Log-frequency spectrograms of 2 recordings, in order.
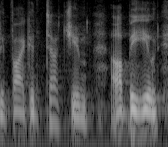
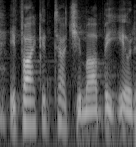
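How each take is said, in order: First: Quiet murmur. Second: Said in the usual way. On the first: Retold or imitated. The woman repeating her hope to herself, in a soft murmur. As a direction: lower and softer, said under the breath.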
